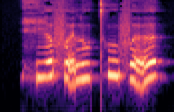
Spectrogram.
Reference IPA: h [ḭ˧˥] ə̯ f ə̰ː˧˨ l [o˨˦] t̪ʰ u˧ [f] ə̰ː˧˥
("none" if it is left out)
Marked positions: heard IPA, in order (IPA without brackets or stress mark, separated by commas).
i˨˦, u˨˦, f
